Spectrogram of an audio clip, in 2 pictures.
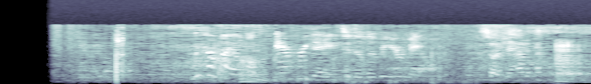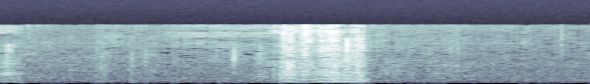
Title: Wife snoring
